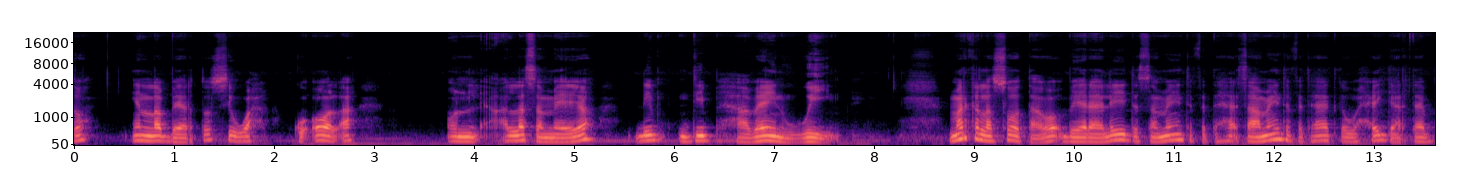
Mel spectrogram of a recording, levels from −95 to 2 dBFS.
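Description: No technical faults are audible.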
